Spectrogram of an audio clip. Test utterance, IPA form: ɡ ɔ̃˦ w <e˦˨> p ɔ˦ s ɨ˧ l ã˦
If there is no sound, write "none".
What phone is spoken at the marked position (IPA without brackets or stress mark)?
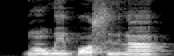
e˦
